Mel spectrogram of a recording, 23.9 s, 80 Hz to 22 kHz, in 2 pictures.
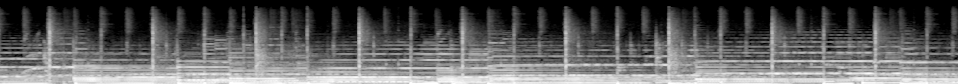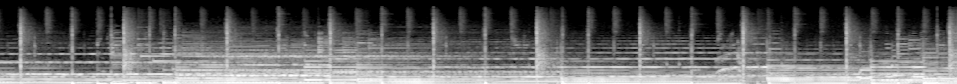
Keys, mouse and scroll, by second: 0.0-2.8 typing, 2.9 Escape, 3.1 Right, 4.6 Up, 4.7 Right, 5.1 Down, 5.3 Right, 9.1-11.4 drag, 11.4 ctrl+alt+scroll up 1, 11.6 scroll down 2, 11.8 scroll up 2, 12.2 scroll down 1, 12.5 ctrl+alt+scroll up 1, 12.8 ctrl+t, 13.3 alt+shift+click, 14.1 ctrl+alt+scroll down 1, 14.7 Return, 14.8 v, 14.9 Right, 15.7 Return, 17.2 ctrl+t, 17.4 ctrl+alt+scroll up 1, 18.1 alt+shift+click, 19.1 ctrl+alt+scroll down 1, 19.7 Return, 20.2 click, 20.4 ctrl+alt+scroll down 1, 20.8 v, 20.9 Right, 21.6 ctrl+alt+scroll down 1.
